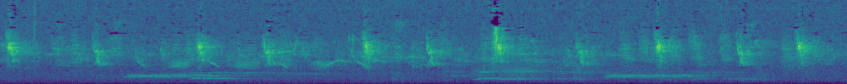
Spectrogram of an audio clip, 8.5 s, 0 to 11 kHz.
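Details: Brown-throated sunbird in Ubon Ratchathani, Thailand, 13 January 2021, recorded on a Nikon P1000: high, clipped chip notes spaced about a second apart over a backdrop of flat, droning calls from other birds.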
